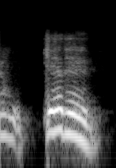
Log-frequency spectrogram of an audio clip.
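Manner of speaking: whispering. Voicing a character who confides in another character: whispering. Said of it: "She's just whispering to Mara".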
